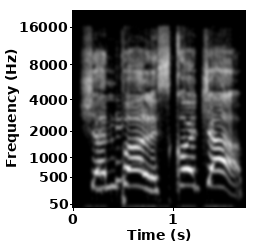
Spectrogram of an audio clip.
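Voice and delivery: bad Jamaican accent, high and slow; hammy Jamaican accent, drawn out. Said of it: "not my [name] Jamaican accent".

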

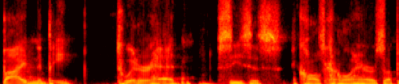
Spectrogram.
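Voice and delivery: ordinary delivery

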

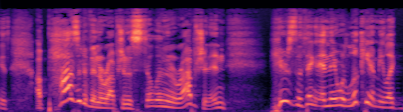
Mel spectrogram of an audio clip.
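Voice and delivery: ordinary talk, nothing marked

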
